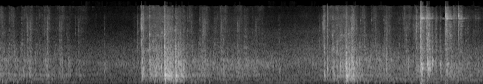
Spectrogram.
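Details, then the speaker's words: Briggs and Stratton lawn mower (MTD), no primer, oil clean but slightly overfilled: separate pull-cord bursts of whirring with no firing or catch; cranks but won't start, owner suspects carburetor fuel problem. "now this is no primer or else there'd be a big red button there we'll see what happens let me say it's not going to"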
